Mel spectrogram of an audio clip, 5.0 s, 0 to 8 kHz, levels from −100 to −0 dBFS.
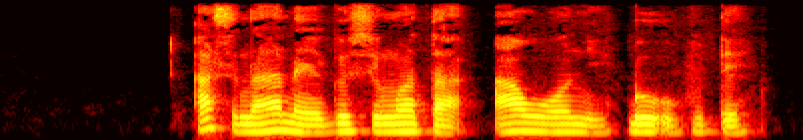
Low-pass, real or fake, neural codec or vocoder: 7.2 kHz; real; none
